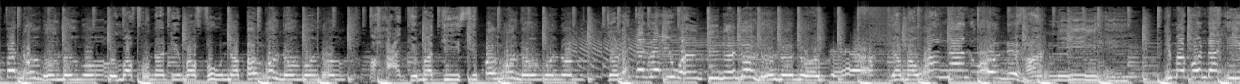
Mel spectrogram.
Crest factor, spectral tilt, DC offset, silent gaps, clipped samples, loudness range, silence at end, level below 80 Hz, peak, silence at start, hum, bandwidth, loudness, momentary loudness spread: 6 dB; -5.5 dB/octave; 0.2%; none; 2%; 1 LU; 0 s; -12 dBFS; 0 dBFS; 0 s; none; 16.5 kHz; -7 LUFS; 3 LU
